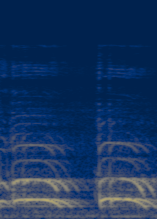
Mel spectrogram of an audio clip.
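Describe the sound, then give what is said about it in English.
A man's voice imitates a spotted owl to try to call it down on forested timber land. He gives two drawn-out, wavering hoots in quick succession, each falling off at the end. Fairly loud, with no other talking. “is trying to call it down.”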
